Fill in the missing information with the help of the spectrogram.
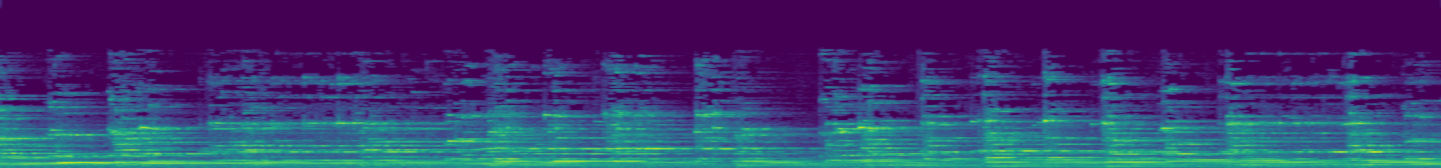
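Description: A drum and lyre band playing: bell lyres ring out a melody of held, metallic notes that change every fraction of a second, with the band's drums underneath.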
